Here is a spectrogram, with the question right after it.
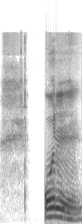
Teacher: Di lisan paling belakang. Lidah bagian belakang menimpel pada langit-langit ee yang lunak. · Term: qof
